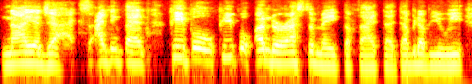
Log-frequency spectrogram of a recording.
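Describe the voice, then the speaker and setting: Guy hosting wrestling talk, sharp bright voice, kinda high, hams up the big words. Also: normal speed. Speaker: host of a wrestling preview show. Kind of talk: animated wrestling talk show commentary.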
